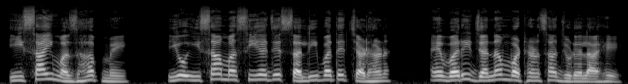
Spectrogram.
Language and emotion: Sindhi, neutral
